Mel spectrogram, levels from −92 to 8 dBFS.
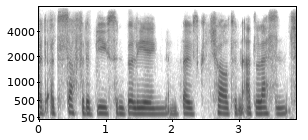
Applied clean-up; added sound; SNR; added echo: neural mask model Resemble Enhance denoiser.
